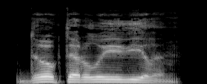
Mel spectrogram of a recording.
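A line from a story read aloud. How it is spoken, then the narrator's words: Icy tone. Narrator (Russian): ледяным тоном произнес Кристоф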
